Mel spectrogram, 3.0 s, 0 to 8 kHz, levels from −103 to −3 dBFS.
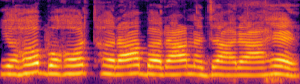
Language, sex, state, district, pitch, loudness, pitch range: Hindi, female, Madhya Pradesh, Dhar, 245 Hz, -14 LUFS, 235-260 Hz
